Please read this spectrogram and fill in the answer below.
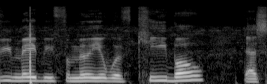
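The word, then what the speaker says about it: Keybeaux: called ricochet so again his name is kibo he's a rapper and that is spelled k e y b e a u x okay and again the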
